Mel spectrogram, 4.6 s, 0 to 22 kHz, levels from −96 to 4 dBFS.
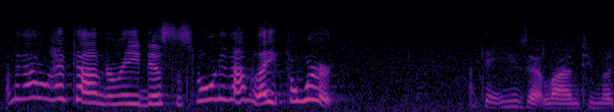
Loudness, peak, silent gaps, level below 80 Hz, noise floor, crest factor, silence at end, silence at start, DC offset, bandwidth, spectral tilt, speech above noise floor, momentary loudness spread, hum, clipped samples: -49 LUFS; -30 dBFS; none; -88 dBFS; -75 dBFS; 20 dB; 0 s; 0.05 s; under 0.1%; 15.5 kHz; -3 dB/octave; 25 dB; 11 LU; none; under 0.1%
